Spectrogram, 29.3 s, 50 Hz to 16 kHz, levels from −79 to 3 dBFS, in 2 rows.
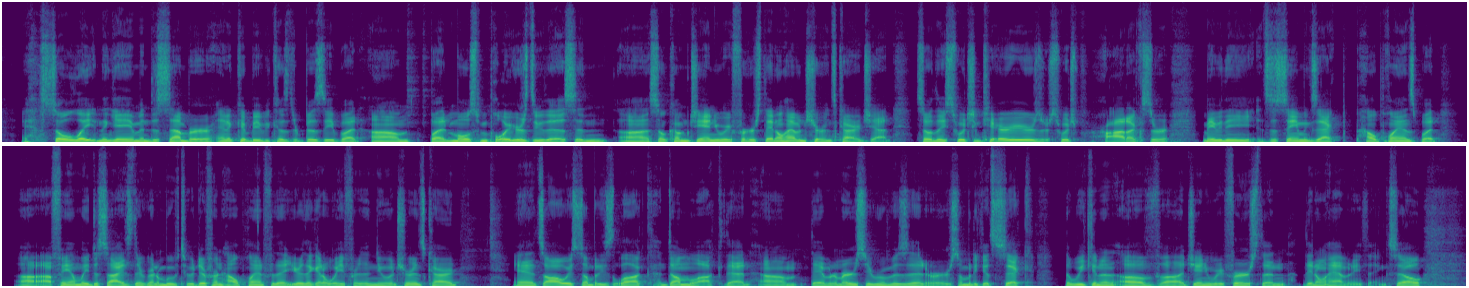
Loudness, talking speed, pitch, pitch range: -20 LUFS, 220 wpm, 100 Hz, 90-110 Hz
